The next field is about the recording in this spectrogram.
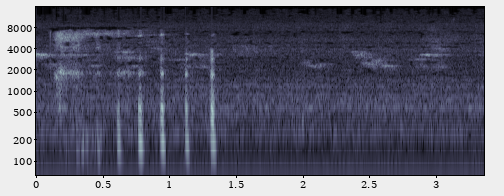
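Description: A quick series of about five sharp cricket chirps rises in loudness, with a thin high whistle at the start and faint bird twittering in the background afterward.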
